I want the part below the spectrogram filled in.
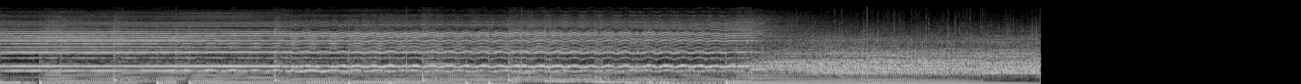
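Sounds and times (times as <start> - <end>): man singing with vibrato: 0.0 - 7.8
backing band: 0.0 - 10.4
audience cheering and applause: 5.1 - 10.5.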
